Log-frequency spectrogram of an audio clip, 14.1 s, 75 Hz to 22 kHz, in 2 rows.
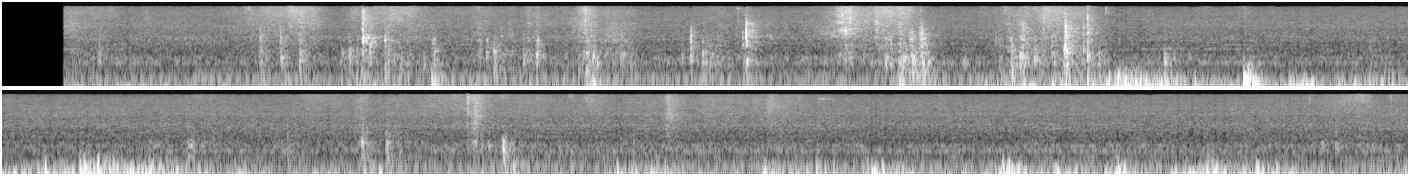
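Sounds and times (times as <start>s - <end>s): packaging scrapes and rustles: 1.2s - 5.9s.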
